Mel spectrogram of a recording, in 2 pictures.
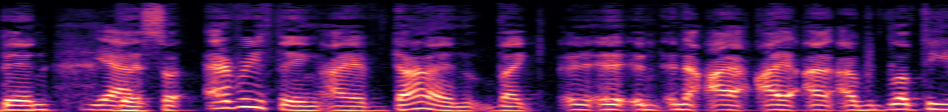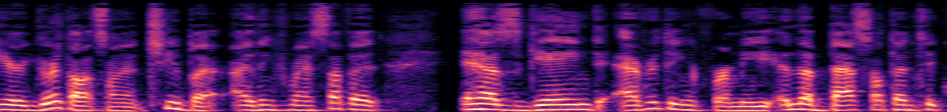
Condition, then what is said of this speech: Stuttering. And so I think so much about even if my voice shakes, like I must speak and I must say something.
